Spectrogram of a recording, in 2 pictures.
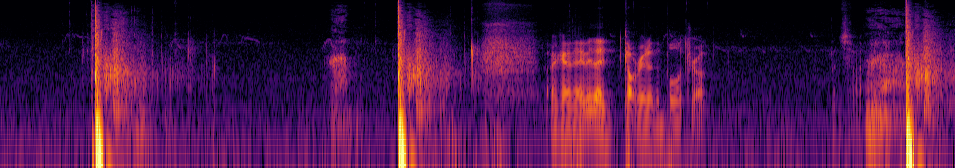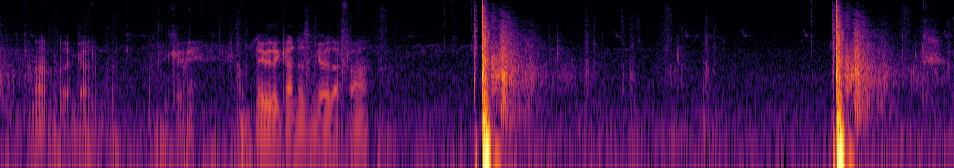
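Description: A gun fires single loud shots, each with a short echo.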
